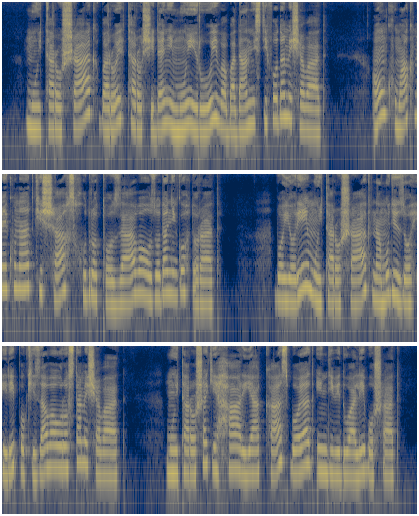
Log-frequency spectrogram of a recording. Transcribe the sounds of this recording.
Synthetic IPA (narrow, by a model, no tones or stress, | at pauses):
mujt̪ʰaɾɔʃakʰbaɾɔit̪ʰaɾɔʃid̪animuiɾujvabad̪anist̪ifɔd̪ame̞ʃavad̪ | ʔɔnkʰumakʰme̞kʰunad̪kʰiʃaχsχud̪ɾɔt̪ʰɔzavaɔzɔd̪aniɡɔhd̪ɔɾad̪̥ | bɔjɔɾiːmuit̪ʰaɾɔʃakʰnamud̪izɔhiɾipʰɔkʰizavaɔɾɔst̪ame̞ʃavad̪̥̚ | muit̪ʰaɾɔʃakihaɾjakʰːasbɔjad̪ind̪ivid̪ualibɔʃad̪̥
